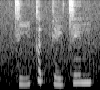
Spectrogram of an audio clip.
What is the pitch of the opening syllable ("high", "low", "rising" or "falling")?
rising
